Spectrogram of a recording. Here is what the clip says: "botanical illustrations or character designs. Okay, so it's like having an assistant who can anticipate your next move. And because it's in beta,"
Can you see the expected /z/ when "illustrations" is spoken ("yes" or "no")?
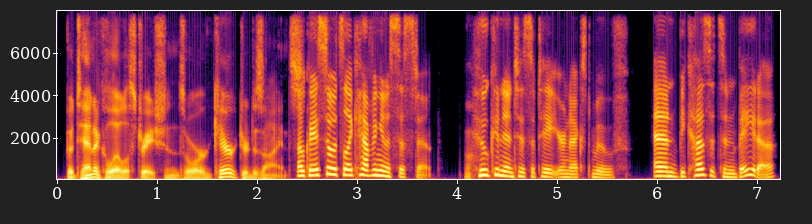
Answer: yes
